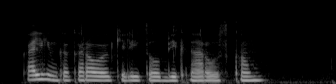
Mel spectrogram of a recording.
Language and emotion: Russian, neutral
